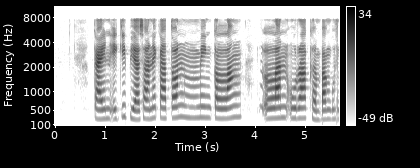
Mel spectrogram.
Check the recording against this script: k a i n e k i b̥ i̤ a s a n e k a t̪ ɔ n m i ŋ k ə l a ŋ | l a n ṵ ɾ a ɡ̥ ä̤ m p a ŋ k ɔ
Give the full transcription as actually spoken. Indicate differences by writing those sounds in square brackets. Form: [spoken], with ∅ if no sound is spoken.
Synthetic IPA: k a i n [i] k i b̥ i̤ a s a n e k a t̪ ɔ n m i ŋ k ə l a ŋ | l a n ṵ ɾ a ɡ̥ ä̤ m p a ŋ k [u]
